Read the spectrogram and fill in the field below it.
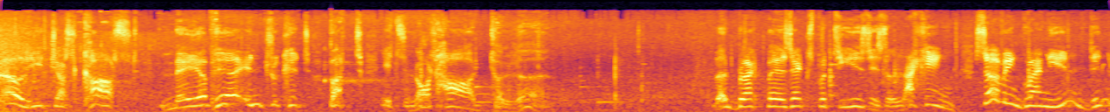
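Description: An elderly man speaks slowly and gravely.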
